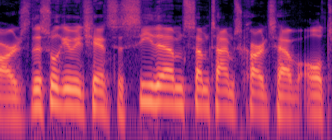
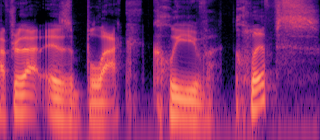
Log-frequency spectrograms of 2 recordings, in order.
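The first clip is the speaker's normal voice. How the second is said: slow, drawn-out, deliberate, careful pronunciation; 3 semitones lower than usual. Listing the lands in a deck, reaching a hard-to-say card name; said slowly. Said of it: "I had to say it slowly".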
